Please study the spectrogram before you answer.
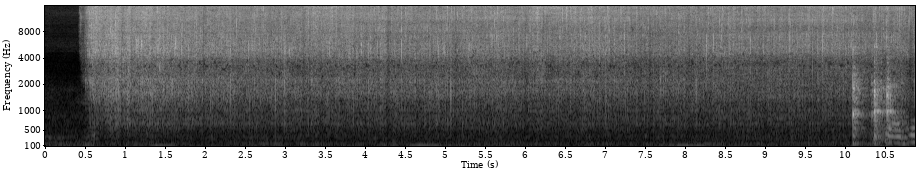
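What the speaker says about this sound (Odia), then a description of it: "ଏବେ ତେଲ ଗରମ ହେଇଛି ଅଣ୍ଡା ପକେଇବେ ସରି ଆମେ ଏଇନେ ପିଆଜ ପକେଇଦେବା" Sliced onions drop into hot oil in a pan for an Odia-style egg curry, setting off a loud, steady sizzle that carries on for about ten seconds, with a few clinks of stirring near the end.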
